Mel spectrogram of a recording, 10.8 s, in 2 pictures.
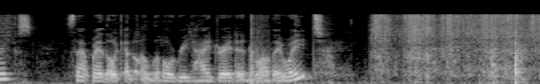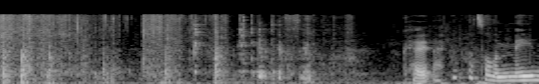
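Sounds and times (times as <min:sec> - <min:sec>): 
speech: 0:00.0 - 0:03.9, 0:09.5 - 0:10.7
scraping as chopped ingredients are slid into a tamarind, rice wine, vinegar and fish sauce mix: 0:03.7 - 0:09.0.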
